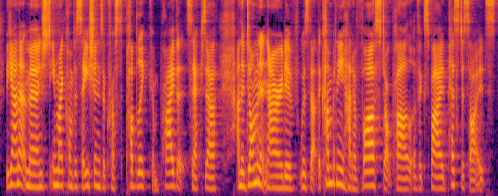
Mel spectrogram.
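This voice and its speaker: A woman with an Australian accent layered over her first language, Greek, delivers a measured, academic lecture. Her voice sits at an ordinary middle pitch, and she talks steadily with the odd "um" and self-correction. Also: a bit bright. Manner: measured, academic, with occasional fillers. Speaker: researcher giving a talk. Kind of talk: festival lecture, partly read. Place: lecture venue.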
